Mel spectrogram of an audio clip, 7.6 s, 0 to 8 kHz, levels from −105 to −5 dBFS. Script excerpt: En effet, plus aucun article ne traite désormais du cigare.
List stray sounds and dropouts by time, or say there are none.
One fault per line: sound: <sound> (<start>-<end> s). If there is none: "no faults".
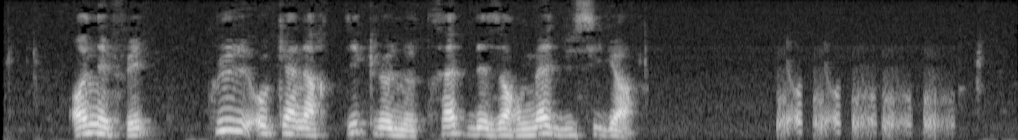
sound: laugh (5.8-7.2 s)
